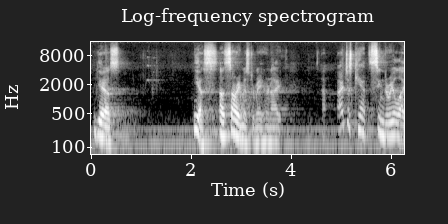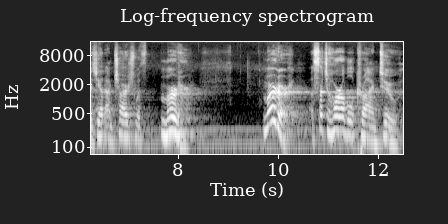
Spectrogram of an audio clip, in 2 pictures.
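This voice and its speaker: A man's voice: fairly high pitch, big pitch swings, slow pace, long pauses, slight background noise. A man playing an anxious young murder suspect, earnest and faltering, in an old radio drama with a reverberant, hummy sound. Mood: agitated, desperate. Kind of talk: 1940s radio drama acting.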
